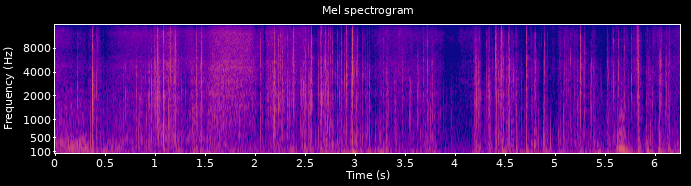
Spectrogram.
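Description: A brown kraft paper bag with a dark stripe is held up, then laid flat and rubbed and pressed with fingertips. It gives dense, bright crinkling and crackling with sharp, short snaps, pausing briefly to near silence before the rustling resumes.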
